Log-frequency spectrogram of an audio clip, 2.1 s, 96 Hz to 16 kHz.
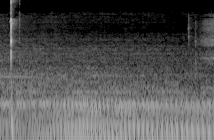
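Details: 2022 Thor Four Winds motorhome onboard generator running: an even low rumble with steady, quick firing pulses and no knocks or misses. Normal generator running.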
